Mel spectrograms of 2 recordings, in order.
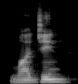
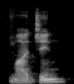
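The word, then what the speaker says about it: maidin: For example, the word majin majin. Majin meaning morning is spelled as if it had is spelled without uh a long vowel on the final I, but it's as if it's pronounced as if it had that and it means morning.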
